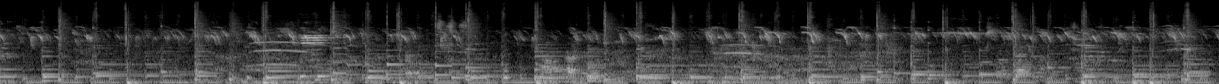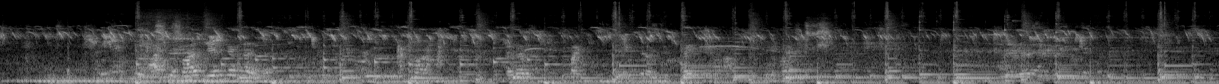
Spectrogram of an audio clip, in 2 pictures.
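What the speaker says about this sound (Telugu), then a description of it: "ఈ చిన్నవి కనబడుతున్నాయి కోడి పిల్లలు" Chicks and chickens at a crowded poultry market cheep and cluck almost constantly, a dense layer of chirps with bleating livestock and faint people nearby throughout.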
